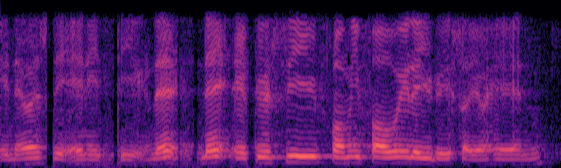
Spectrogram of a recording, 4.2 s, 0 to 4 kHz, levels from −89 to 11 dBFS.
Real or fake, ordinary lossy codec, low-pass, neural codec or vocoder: real; AAC, 32 kbps; 3.6 kHz; none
